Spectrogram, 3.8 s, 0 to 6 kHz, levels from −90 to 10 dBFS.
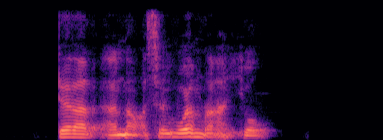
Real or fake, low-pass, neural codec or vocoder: fake; 5.4 kHz; codec, 16 kHz, 0.5 kbps, FunCodec, trained on LibriTTS, 25 frames a second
